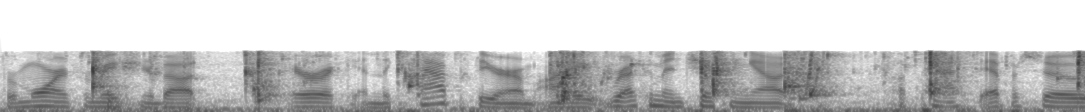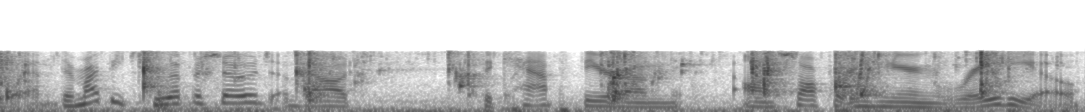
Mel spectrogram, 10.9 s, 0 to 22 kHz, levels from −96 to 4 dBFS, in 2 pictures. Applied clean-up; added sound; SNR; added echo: none; Splash, splatter; -4 dB; none.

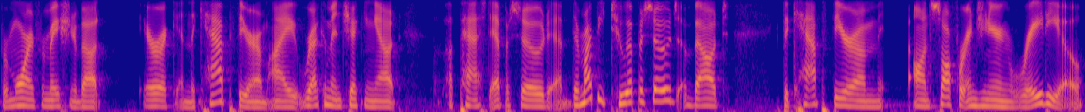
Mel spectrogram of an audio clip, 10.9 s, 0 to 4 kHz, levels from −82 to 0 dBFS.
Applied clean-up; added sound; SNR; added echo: none; none; none; none.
